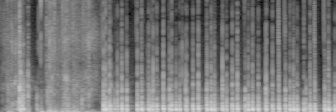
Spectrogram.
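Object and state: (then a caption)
Plastic-wrapped cardboard box. Long nails scratch and crinkle the clear plastic film wrapped over a flat, hand-sized pink Mickey-shaped cardboard gift box, making a steady rustling for just over a second. This gives way to a rapid, even run of about twenty short, crisp taps with a hollow, low-mid knock under the bright plastic click.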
